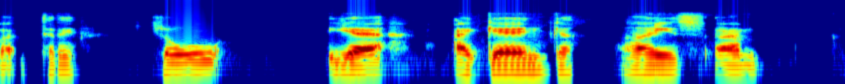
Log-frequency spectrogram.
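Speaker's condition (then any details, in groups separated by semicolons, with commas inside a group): Cerebral palsy; unable to walk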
